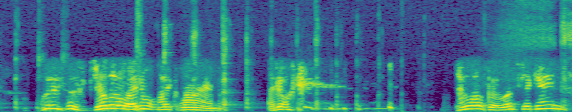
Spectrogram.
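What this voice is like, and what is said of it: Usual voice. Nothing is said of it.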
